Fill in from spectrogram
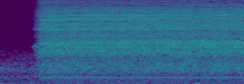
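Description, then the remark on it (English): A power drill revs up after a brief quiet moment and spins steadily, a loud, continuous whir with a sustained motor hum, running a small scrub brush attached to a bolt and locked into the drill, used for cleaning grout and tile, with no one talking. “cleaning the moldy grout in your shower stall by attaching a small scrub brush to a bolt. You can stick it into your drill like so, lock it in place.”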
